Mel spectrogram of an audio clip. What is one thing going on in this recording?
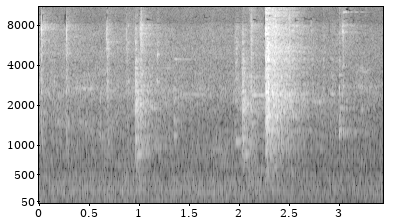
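A cable machine's weight plates clank.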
